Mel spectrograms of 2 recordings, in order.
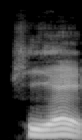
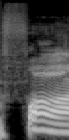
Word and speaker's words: Pha: For example, somebody named Pa, like suppose PA, right? But in Cambodia, they phonetically spell it PHA, Pa.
